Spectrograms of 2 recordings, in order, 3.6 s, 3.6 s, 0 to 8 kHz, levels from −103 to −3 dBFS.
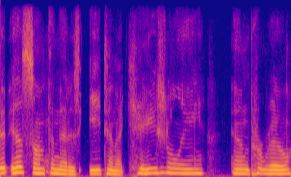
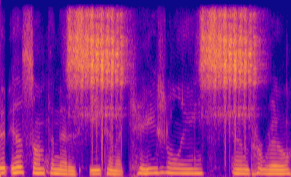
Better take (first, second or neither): first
